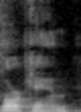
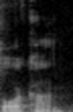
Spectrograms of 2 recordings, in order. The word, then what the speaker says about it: Lorkhan: the correct pronunciation because somebody says lorcan he says no it's lord khan so fun fun tidbit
